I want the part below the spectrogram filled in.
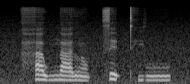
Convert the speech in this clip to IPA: h a˧ w n̪ a˧ l ɔ̃˨ k̚ s e˦ ʔ t̪ʰ j u˧

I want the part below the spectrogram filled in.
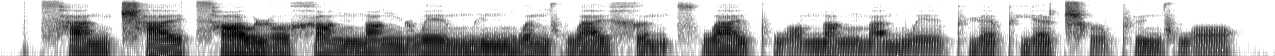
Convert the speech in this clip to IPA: t͡sʰ a˧˥ n ʈ͡ʂʰ a˧˥ ɪ̯ t͡sʰ ɑ˥ ʊ̯ ɻ ɤ˥˧ x ɑ˥˩ ŋ n̪ ɑ˥ ŋ ɻ w e˥˩ ɪ̯ m ḭ˨˩ n m w ə˥˩ n k w a˧˥ ɪ̯ x ə̰˨˩ n t͡sʰ w a˥˩ ɪ̯ pʰ w ɔ˧˥ n̪ ɑ˥ ŋ m a̰˨˩ n w e˥ ɪ̯ pʰ ɥ ɛ˥˩ pʰ j ɛ˥ ʈ͡ʂʰ ɤ˧˥ pʰ y˥˩ n k w ɔ˥

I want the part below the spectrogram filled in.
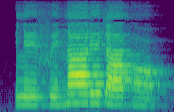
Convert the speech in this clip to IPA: l e˨ f e˨ n aː˦ ɾ e˦ ɗ aː˧ k ɔ̃˨

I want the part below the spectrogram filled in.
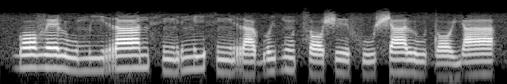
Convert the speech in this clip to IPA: ɡ ɔ˦ v ɛ˦ l u˨ m i˨ r aː˦ n h ĩ˨ r n i˦ h ĩ˨ r a˨ ɡʷ i˦ ɓ ũ˦ t͡s ɔ˨ ʃ ɪ˦˨ f u˨˦ ʃ a˦ l u˨ d ɔ˨ j a˦

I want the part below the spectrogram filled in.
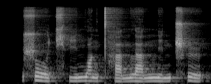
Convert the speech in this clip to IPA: ʂ o˥˨ ʊ̯ t͡ɕʰ i˨˦ n̪ w ɑ˧ ŋ t̪ʰ a˨˦ n l a˨˦ n n̪ i˨˦ n ʈ͡ʂʰ ɻ̩˥˨

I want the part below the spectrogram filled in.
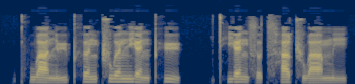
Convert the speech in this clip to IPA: kʰ w a˨˩ n y˧˥ pʰ ə˧˥ n ʈ͡ʂ w ə˥ n j ɛ˨˩ n pʰ y˥˩ | t̪ʰ j ɛ˥˩ n s ɤ˩ t͡sʰ ä˥˩ ʈ͡ʂ w ä˧˥ m i˧˥

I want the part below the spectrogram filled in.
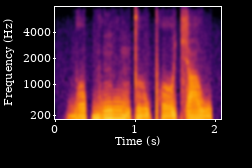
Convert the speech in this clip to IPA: b ɤː˧˥ p̚ b u˧˥ ŋ uː˥˨ m t̪ ɯː˧˩ w pʰ ɤː˧˩ t͡ɕ a˩˧ w

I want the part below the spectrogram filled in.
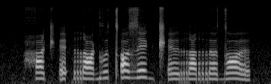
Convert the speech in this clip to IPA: h ɑ t͡ʃʼ ɛ ʔ r ɑ ɡ ʊ tʼ ɒ z ɛ ɡ t͡ʃʼ ɛ ə̯ r ɑ r ʌ d ɒ ə̯

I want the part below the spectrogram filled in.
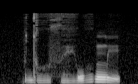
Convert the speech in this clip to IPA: dʱ o̤ θ ɦ e̤ w o̤ ŋ͡m i

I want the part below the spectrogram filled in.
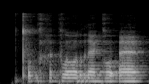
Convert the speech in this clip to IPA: tʼ ɔ ɡ h ɐ k l ɔ r æ ɡ ɔ ʔ æ

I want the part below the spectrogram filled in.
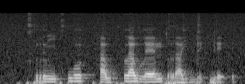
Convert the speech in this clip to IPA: kʰ r ɯ˧ ŋ kʰ w oː˥˩ t̚ pʰ a˨˩ w pʰ l a˥˩ w l ɛː˦˥ m p r a˩˦ j b e˨˩ k̚ b e˨˩ ʔ

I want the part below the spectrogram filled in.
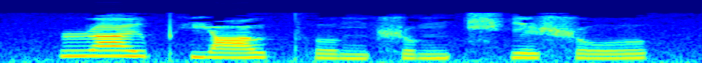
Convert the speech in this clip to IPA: ɻ a˥ ɪ̯ pʰ j ɑ˧˥ ʊ̯ t̪ʰ ɤ˨˩ ŋ ʂ ʊ˧˥ ŋ t͡ɕʰ i˥ ʂ o˧˥ ʊ̯

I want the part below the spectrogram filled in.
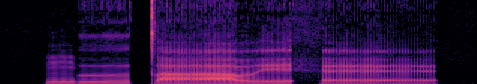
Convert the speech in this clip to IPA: ŋ ɯː˧˥ t̪ aː˩˧ ʋ e˧˥ h ɛː˧˩

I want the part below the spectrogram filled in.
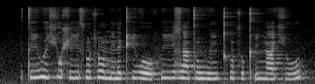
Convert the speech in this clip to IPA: t i v ɨ ç o ʃ iː s ũ ɬ õ n ĩ ɾ e kʰ i v oː f iː ɮ ã t ũ v ĩ kʰ ũ s u kʼ i ŋ ã ç u

